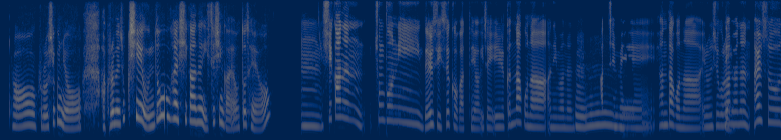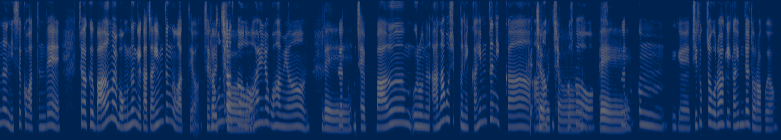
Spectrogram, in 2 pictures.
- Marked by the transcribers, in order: tapping
- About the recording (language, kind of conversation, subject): Korean, advice, 긴장을 풀고 근육을 이완하는 방법은 무엇인가요?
